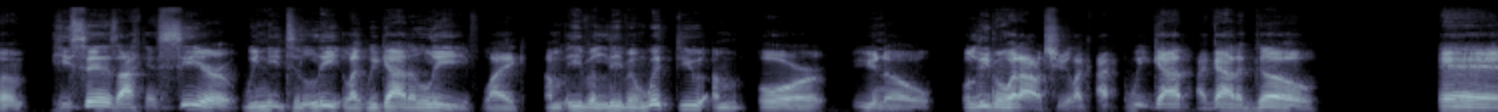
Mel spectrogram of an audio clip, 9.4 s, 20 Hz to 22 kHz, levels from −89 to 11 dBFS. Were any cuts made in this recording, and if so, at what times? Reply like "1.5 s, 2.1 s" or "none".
none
